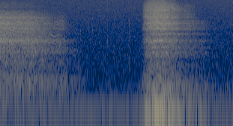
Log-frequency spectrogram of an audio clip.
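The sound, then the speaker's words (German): A deep breath is drawn: a soft inhale is followed after a short pause by a louder, sighing exhale, with no talking. “schließ doch einmal kurz die Augen und atme ganz tief durch.”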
